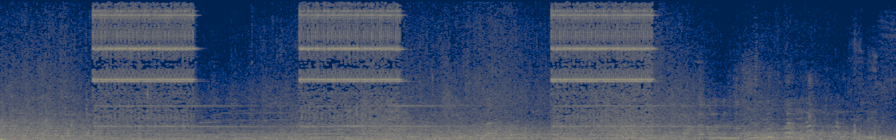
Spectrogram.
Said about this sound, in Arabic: وطول الوقت ده التليفون لسه بيرن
